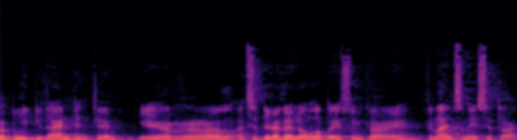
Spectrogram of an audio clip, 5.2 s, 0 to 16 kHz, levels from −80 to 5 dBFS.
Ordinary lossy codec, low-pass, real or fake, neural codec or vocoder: MP3, 48 kbps; 14.4 kHz; fake; codec, 44.1 kHz, 2.6 kbps, SNAC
